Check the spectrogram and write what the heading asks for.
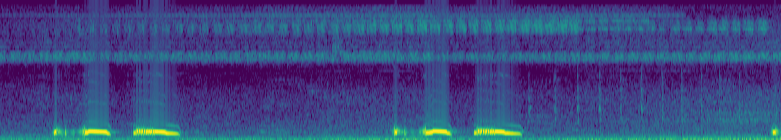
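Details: Spotted dove giving the BANGGO call to summon a rival in the forest. Two full phrases of a short note and two sliding coos are about three seconds apart, with a final note cut off at the end over a steady high whine.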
